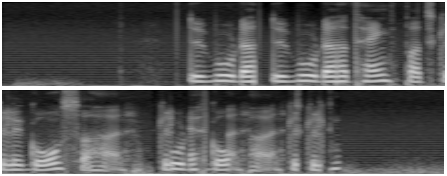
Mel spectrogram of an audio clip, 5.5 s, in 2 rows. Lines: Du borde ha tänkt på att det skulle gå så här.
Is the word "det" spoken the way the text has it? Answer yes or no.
no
